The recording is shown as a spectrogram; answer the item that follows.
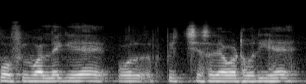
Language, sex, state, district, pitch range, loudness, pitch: Hindi, male, Uttar Pradesh, Shamli, 145-150 Hz, -15 LUFS, 150 Hz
